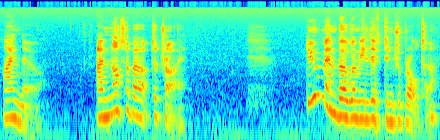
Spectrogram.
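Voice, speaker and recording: An actress playing a composed, supportive middle-aged English mother in a radio drama, measured and gently questioning. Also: medium pitch, expressive. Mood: supportive, candid.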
